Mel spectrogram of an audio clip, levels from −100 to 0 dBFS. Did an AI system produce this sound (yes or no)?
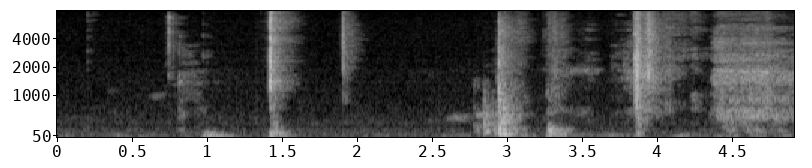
yes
